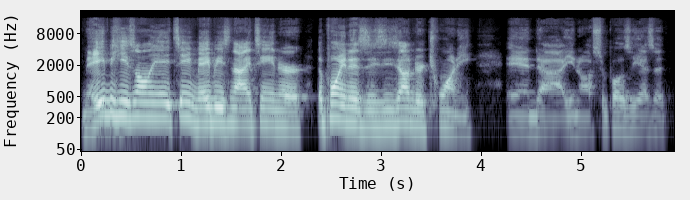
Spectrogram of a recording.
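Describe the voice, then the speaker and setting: A man's voice: medium pitch, a little fast. A man co-hosting a fight-promotion podcast, talking casually and rambling through fighter background stories, often laughing.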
